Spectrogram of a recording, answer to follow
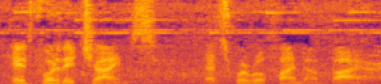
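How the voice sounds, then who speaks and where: An actor playing a stern, wary terrorist leader in an audio drama, terse and commanding. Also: male voice, on the low side, expressive, a little slow. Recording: loud vehicle engine noise behind.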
